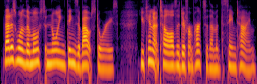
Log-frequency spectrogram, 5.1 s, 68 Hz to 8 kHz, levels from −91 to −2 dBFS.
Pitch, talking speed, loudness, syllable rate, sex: 200 Hz, 270 wpm, -20 LUFS, 6.6 syllables/s, female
